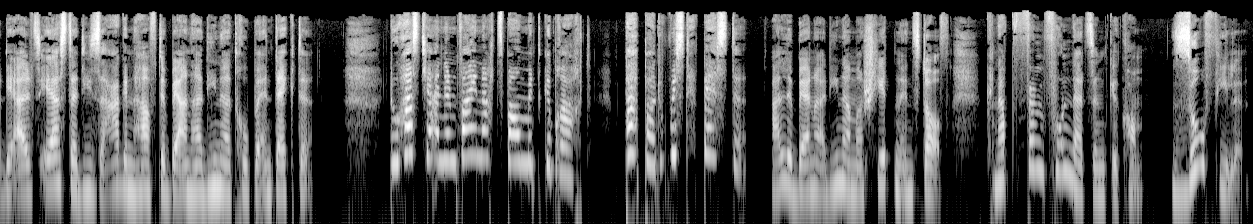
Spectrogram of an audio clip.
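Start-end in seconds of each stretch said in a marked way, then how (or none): 3.9-7.5 very high, thrilled little one; delighted child. A narrator's reading. Bodo's youngest admires his father's tree, delighted.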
